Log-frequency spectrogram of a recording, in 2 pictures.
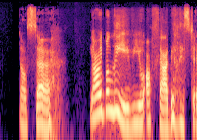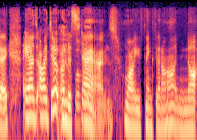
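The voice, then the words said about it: Put-on Mid-Atlantic 1950s film accent. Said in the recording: “I get to use the, like, accent. ... I would practice the Mid-Atlantic ... 1950s screen star”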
